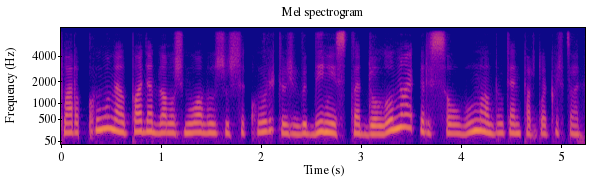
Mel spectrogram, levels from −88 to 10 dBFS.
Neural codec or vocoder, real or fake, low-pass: codec, 16 kHz, 0.5 kbps, FreqCodec, larger model; fake; 7.2 kHz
